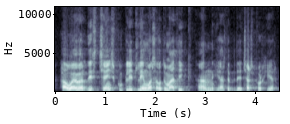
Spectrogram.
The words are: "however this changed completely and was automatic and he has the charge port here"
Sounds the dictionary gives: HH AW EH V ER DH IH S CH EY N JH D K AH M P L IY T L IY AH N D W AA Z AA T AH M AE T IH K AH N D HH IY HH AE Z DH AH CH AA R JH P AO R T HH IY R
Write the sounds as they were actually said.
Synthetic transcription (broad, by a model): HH AW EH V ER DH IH S CH EY N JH K AH M P L IY T L IY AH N W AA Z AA T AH M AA T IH K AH N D HH IY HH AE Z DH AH CH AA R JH F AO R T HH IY R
